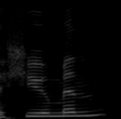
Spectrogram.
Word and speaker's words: human: But in human, do you hear the difference between manager with the jaw drop and the A sound to human? That there is no vowel sound in the second syllable. It's simply going from the m to the n. Okay, so human, the N is syllabic, but we have a vowel written there.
